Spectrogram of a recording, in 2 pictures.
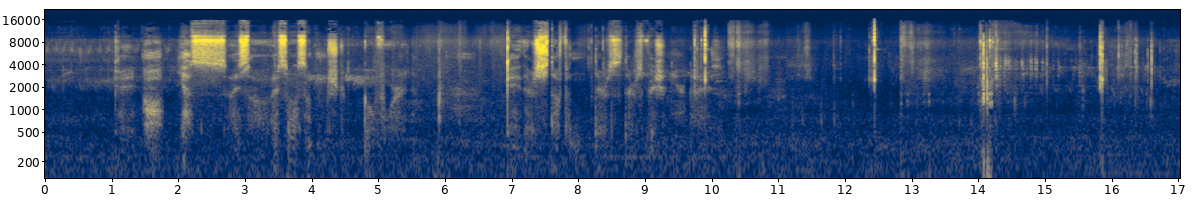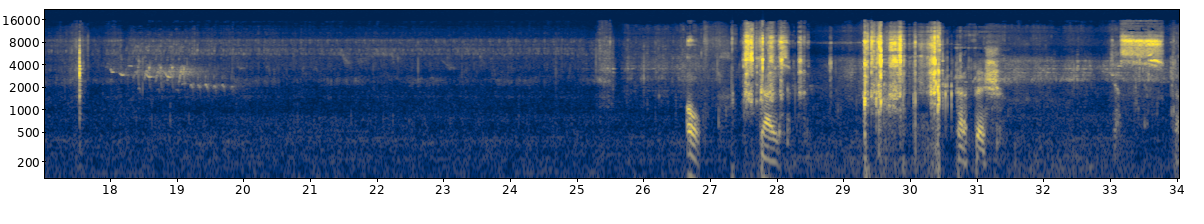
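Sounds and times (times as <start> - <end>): steady low rumble: 0.0 - 34.0
sharp clicks: 9.7 - 10.0
bird chirping trill: 13.8 - 25.8, 30.6 - 34.0.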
